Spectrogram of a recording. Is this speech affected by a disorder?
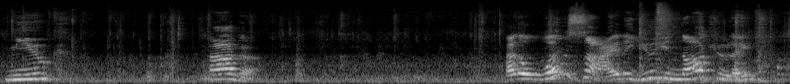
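No.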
